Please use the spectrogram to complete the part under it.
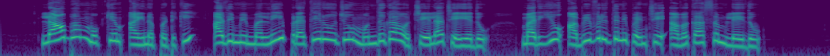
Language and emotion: Telugu, neutral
